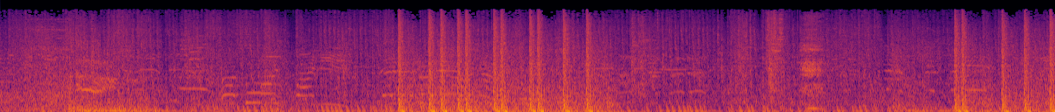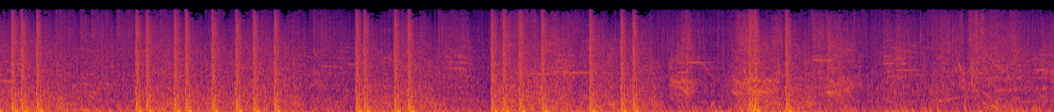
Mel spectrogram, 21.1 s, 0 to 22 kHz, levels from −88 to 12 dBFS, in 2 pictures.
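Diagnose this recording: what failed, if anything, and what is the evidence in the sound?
Nothing stood out on listening that would point to a failure at any stage of the chain.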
